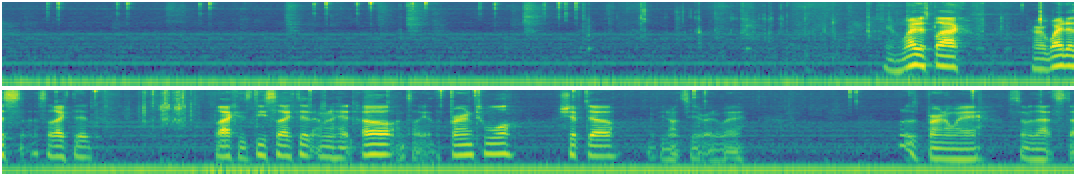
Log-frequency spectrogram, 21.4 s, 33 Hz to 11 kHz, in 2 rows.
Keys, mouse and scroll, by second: 0.6 click, 1.2 click, 2.1 click, 3.2 click, 3.7 click, 4.2 click, 4.9 click, 5.6 click, 5.7 click, 6.6 alt+BackSpace, 7.6 ctrl+d, 8.6 ctrl+i, 10.4 b, 11.7 click, 12.0 ctrl+z, 13.2-14.1 typing, 15.1 click, 15.5 click, 16.4 click, 17.6 click, 19.2 click.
